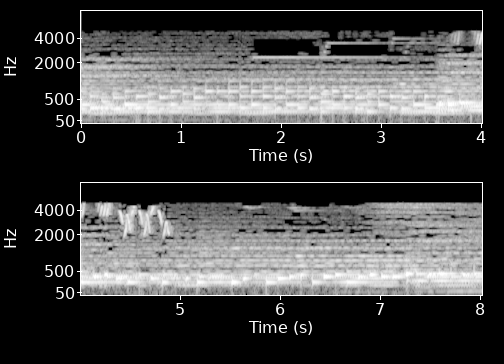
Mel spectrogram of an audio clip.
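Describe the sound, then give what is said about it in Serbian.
Small bird chirping: a few quick, high, thin chirps in a brief burst midway, set over a steady, dense musical background that continues throughout. “Posle pevca i ptičice mogu i ja.”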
